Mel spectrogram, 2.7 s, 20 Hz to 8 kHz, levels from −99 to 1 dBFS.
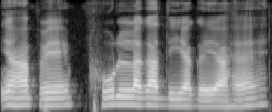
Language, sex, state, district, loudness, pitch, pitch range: Hindi, male, Jharkhand, Deoghar, -19 LUFS, 150 Hz, 135-155 Hz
